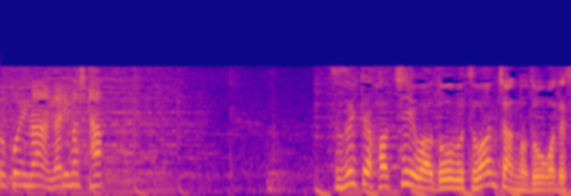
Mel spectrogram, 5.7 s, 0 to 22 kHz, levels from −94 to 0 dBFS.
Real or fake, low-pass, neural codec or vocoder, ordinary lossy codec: real; 5.4 kHz; none; MP3, 24 kbps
